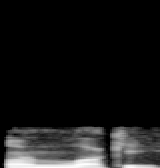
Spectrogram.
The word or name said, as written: unlucky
